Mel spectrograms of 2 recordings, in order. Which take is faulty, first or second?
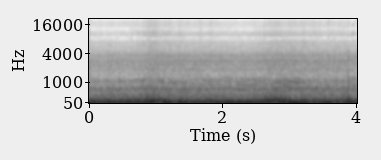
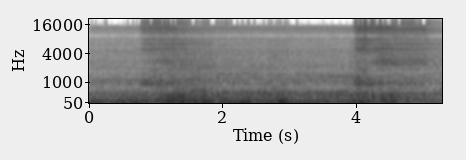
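second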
